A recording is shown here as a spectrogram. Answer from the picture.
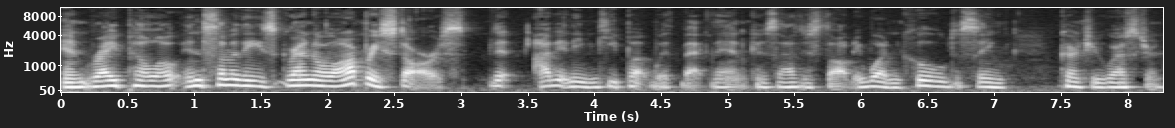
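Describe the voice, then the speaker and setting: A woman with a Tennessee accent speaks at a very deep, low pitch, with ordinary pitch variation. Her voice is somewhat breathy, with a dark, mellow tone. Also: moderate pace. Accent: Southern US (Tennessee). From East Tennessee. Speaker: backup singer and voice teacher. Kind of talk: interview.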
